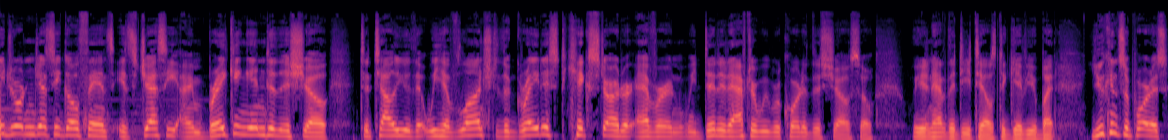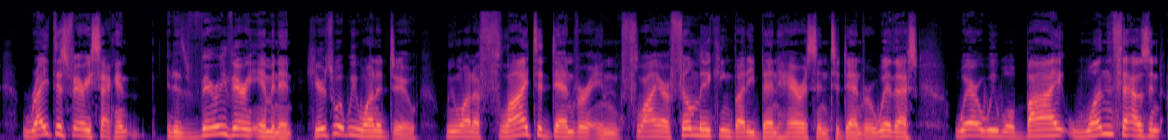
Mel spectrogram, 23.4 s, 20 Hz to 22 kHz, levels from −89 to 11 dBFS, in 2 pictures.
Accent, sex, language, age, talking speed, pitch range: American, male, English, 40-59, 215 wpm, 120-160 Hz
